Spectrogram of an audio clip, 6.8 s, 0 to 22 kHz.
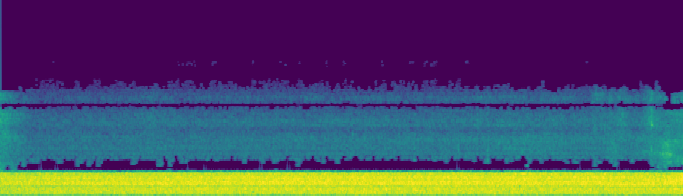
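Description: Steady hiss of band noise from a ham radio's speaker on 14.300 MHz upper sideband, with no station coming through. The hiss is even, with its top end cut off sharply.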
